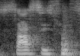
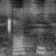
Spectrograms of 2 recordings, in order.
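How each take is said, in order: First: The first syllable ends in an open 'aa' vowel. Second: The first syllable ends in a rounded 'o' vowel. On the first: The speaker calls it right. "আকার দিয়ে পড়বেন একদম, সা সি সু চিকন করে।" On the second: The speaker calls it wrong. "স সি সু হয় কেন?"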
